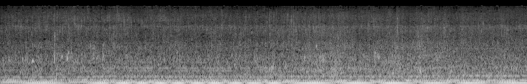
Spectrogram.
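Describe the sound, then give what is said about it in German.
A motorboat engine rumbles steadily, its low throbbing pulse loud and continuous, with water churning and splashing around the hull as the boat reverses out of the harbor and accelerates. “Rückwärts fährt er jetzt aus dem Hafen raus und gibt Gas.”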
